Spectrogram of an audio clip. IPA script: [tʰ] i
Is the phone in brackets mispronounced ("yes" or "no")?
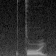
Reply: yes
